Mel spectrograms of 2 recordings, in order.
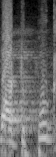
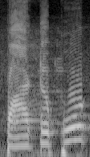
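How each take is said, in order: First: The last syllable has a 'u' vowel. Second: The last syllable has an 'o' vowel. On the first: The speaker calls it wrong. "पाठपुट नाही" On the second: The speaker calls it right. "ते पाठ आणि पोट असं आहे"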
